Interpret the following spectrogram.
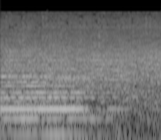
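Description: Concert-hall audience applause breaking out as the orchestra's final held chord ends, the chord stopping about a second in while the clapping goes on.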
